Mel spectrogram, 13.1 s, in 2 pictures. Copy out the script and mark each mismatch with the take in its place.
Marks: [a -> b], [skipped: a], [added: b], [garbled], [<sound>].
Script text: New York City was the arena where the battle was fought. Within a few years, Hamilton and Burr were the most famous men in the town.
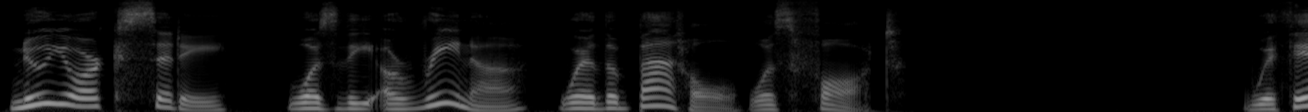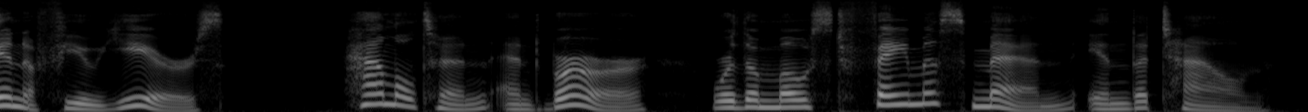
New York City was the arena where the battle was fought. Within a few years, Hamilton and Burr were the most famous men in the town.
